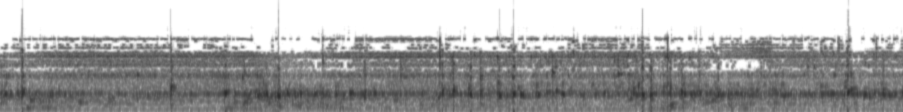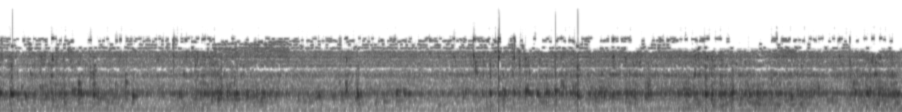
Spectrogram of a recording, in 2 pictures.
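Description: Water churns and rumbles, heard muffled from underwater.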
